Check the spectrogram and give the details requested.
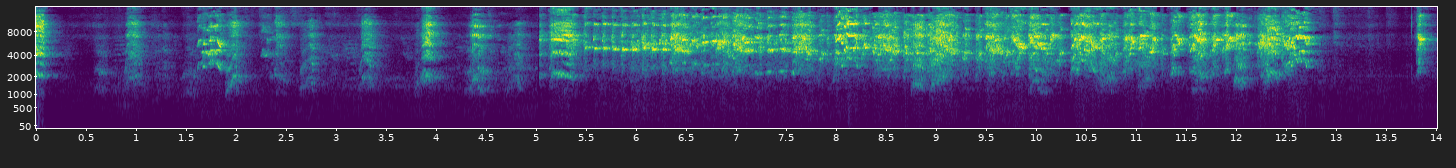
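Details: A breeding adult pair of yellow Sun Conures gives loud, harsh, screeching squawks that build into a continuous grating chorus.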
